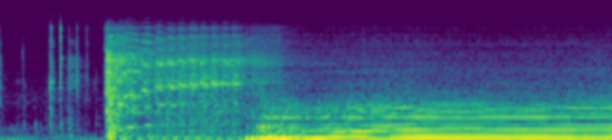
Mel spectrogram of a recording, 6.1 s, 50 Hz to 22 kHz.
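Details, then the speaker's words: First start of a 13B turbo rotary in an RHD JDM FC3S RX-7; idle air control (BAC) not fully tuned, smoke from anti-seize burning off. Starter whir, engine catches, settles to smooth steady hum, no misses: normal start and rev, running much better. "So anyway, let me fire it up real quick again and show you it's working much better."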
